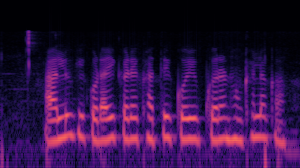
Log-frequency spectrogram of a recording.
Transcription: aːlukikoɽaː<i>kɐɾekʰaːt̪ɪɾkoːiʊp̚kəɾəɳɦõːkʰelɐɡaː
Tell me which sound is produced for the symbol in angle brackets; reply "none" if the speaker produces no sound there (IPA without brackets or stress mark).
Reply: i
